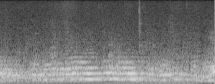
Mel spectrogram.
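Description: Tuba and euphonium ensemble playing low brass chords, the notes sustained and changing as the music moves.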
